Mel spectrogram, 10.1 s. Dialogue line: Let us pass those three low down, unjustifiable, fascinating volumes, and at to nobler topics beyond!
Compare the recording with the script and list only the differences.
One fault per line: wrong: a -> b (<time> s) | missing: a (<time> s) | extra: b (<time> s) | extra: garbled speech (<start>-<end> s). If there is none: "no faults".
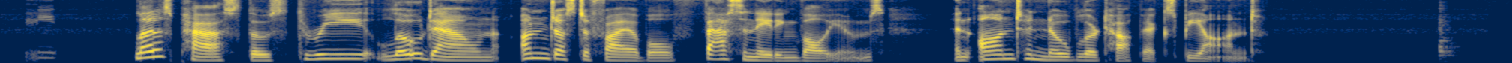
wrong: at -> on (6.5 s)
